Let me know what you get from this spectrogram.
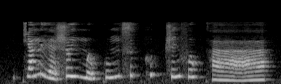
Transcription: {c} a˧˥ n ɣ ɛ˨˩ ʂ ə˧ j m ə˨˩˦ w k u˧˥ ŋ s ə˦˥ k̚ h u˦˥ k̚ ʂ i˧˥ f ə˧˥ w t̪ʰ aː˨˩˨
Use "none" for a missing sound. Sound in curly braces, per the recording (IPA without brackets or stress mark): c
